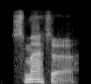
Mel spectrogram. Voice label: "smatter", British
